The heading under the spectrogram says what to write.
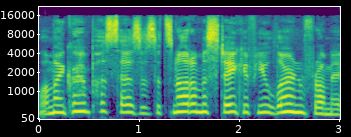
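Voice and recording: A put-on character voice with fairly high pitch at a fairly quick pace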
